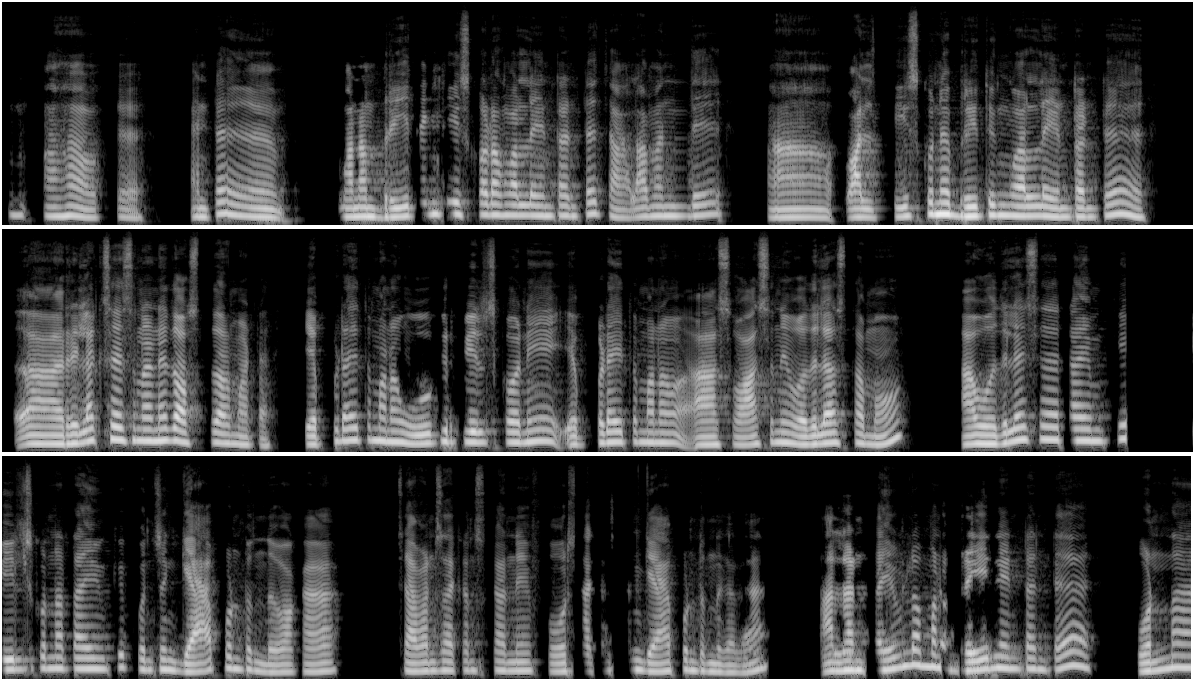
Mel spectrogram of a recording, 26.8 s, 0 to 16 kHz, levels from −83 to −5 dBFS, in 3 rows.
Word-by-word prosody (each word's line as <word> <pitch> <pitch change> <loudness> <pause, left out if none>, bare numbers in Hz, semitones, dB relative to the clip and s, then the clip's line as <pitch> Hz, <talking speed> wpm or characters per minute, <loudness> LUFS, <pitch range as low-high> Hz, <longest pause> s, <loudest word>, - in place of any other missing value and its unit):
హ్మ్. 170 -1 -9 0.2
ఆహా! 155 +1 +1
ఓకే. 130 - -10 0.5
అంటే 140 +8 -1 0.9
మనం 150 +1 +4
బ్రీతింగ్ 155 +7 0
తీసుకోవడం 180 -1 0
వల్లేంటంటే, 165 +1 0
చాలామంది 155 +4 -1 0.5
ఆహ్, 135 0 +1 0.2
వాళ్ళు 135 -1 +2 0.2
తీసుకునే 155 +6 +4
బ్రీతింగ్ 160 +2 +4
వల్లేంటంటే, 150 0 +2 0.8
ఆ - - +5 0.3
రిలాక్సేషన్ 195 +4 +3
అనేది 195 +1 +4
వస్తదన్నమాట. 150 -6 -1 0.4
ఎప్పుడైతే 195 - -2
మనం 175 -2 +3 0.2
ఊపిరి 155 +4 0
పీల్చుకొని, 170 +1 +1 0.3
ఎప్పుడైతే 165 +7 -1
మనం 165 -1 +1 0.3
ఆ - - +5
శ్వాసని 135 +7 0
వదిలేస్తామో 145 -1 +2 0.6
ఆ - - +5 0.2
వదిలేసే 200 +8 +2 0.2
టైంకి 195 +2 0 0.5
పీల్చుకున్న 165 +3 -1
టైంకి 175 +2 0
కొంచెం 165 0 -1
గ్యాప్ 130 +6 +2
ఉంటుంది. 155 -8 -2
ఒక 125 - -13 0.7
7 140 +1 +1
సెకండ్స్ 150 0 -5
కానీ, 145 -1 -1
4 135 +1 -3
సెకండ్స్ 140 +2 -11
కానీ 160 0 -3
గ్యాప్ 135 +2 0
ఉంటుంది 140 -3 -2
కదా! 120 +3 -4 0.6
అలాంటి 150 +1 +3
టైంలో 195 +10 +2
మన 200 - +1
బ్రెయిన్ 160 +6 +3
ఏంటంటే, 175 0 -2 0.6
ఉన్న 160 +6 0
160 Hz, 115 wpm, -23 LUFS, 140-175 Hz, 0.9 s, ఆ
